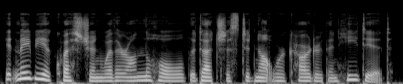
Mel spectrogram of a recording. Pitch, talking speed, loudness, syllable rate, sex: 180 Hz, 270 wpm, -20 LUFS, 6.0 syllables/s, female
